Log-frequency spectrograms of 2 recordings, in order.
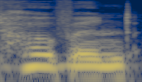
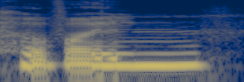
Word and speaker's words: Hovind: But yes, you're pronouncing his last name correctly. Oh, is it is it Hovind? Oh, good. I hope so. Hind. Hovind.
